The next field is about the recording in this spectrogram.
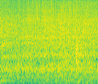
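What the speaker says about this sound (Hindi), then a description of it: "अब मैं इसके अंदर टमाटर और सब्ज़ मिर्च डालूँगी" Tomatoes and green chillies sizzle in hot oil with garlic-ginger paste, a steady, loud, close frying hiss that continues without a break.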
